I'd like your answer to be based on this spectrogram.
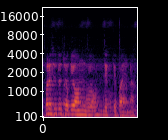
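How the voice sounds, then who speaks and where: A man's voice: fairly high pitch, a little fast. A man giving a devotional sermon, telling stories and singing verses between plain explanation. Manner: storytelling, sings verses and chants. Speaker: preacher. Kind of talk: devotional discourse. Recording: crowd noise in the background.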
